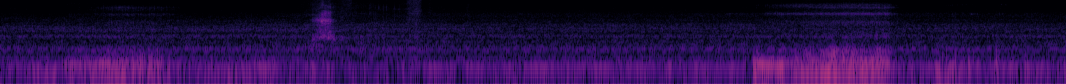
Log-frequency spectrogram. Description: Can't sleep some nights because the DOG IS SNORING!!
